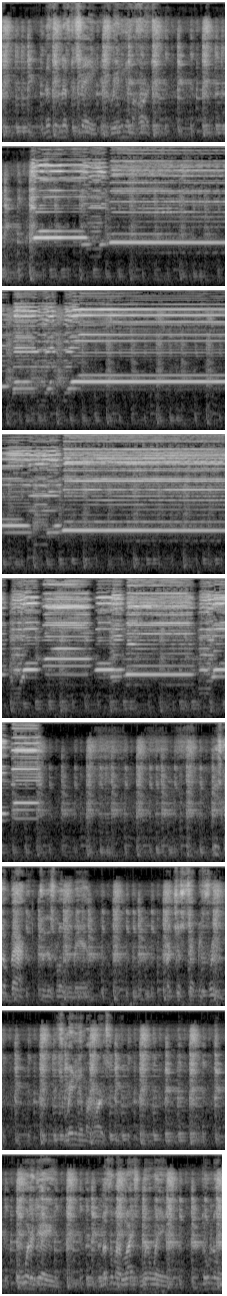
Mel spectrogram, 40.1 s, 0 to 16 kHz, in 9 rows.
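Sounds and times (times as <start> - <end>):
rhythmic accompaniment: 0.0 - 40.0
harmonica playing: 4.8 - 23.6.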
